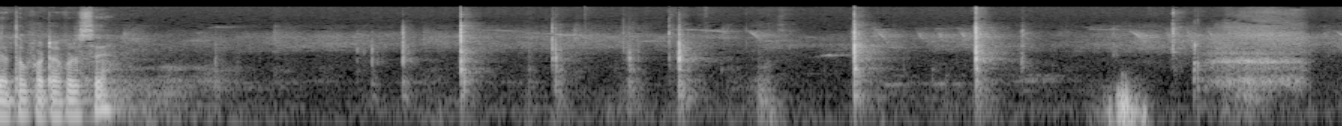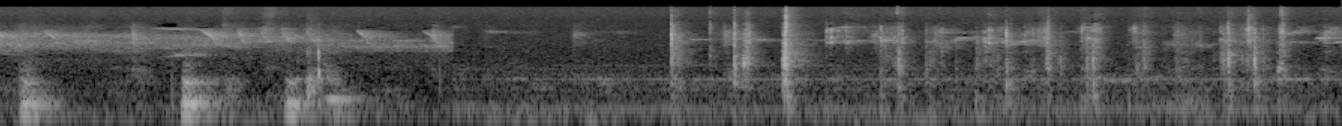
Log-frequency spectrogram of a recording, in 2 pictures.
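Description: A screwdriver clicks and ticks softly as it turns small screws.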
